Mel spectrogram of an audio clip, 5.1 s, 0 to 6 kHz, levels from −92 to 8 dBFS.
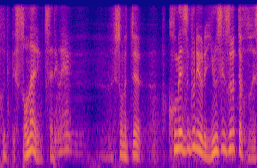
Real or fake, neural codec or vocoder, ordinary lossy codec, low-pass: fake; codec, 16 kHz, about 1 kbps, DyCAST, with the encoder's durations; none; 5.4 kHz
